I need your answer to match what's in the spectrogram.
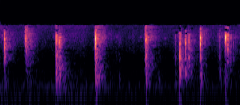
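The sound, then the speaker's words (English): A hammer strikes a stone, a meteor of almost solid metal, about eight times at an uneven pace to break it along a fissure, each blow a sharp, fairly loud crack that dies away quickly, with no talking. “All I'm going to do is try and break it along this fissure. You had a hammer and a drill.”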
